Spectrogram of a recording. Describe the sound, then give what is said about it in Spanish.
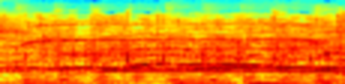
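Steady applause from a crowd fills the whole moment, a dense wash of clapping layered over sustained musical tones and a thumping low beat, with no one speaking. “Sus aplausos, como los estamos haciendo rendir.”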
